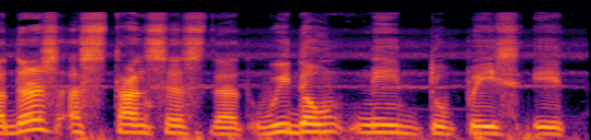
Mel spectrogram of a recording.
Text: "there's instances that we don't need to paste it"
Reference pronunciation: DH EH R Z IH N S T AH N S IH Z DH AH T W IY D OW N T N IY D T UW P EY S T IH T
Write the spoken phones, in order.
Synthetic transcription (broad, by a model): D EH R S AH S T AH N S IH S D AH T W IY D OW N T N IY D T UW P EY S IH T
